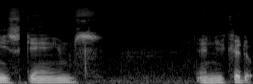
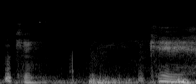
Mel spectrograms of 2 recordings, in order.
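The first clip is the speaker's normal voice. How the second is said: ordinary talk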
